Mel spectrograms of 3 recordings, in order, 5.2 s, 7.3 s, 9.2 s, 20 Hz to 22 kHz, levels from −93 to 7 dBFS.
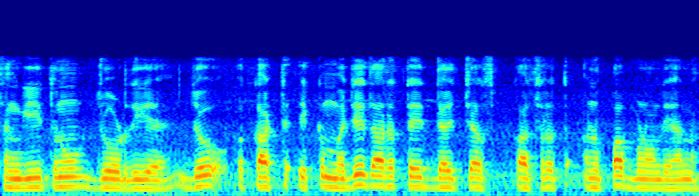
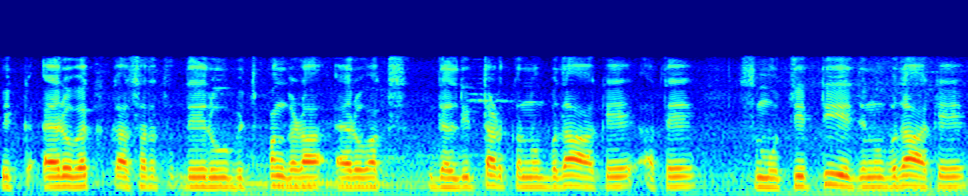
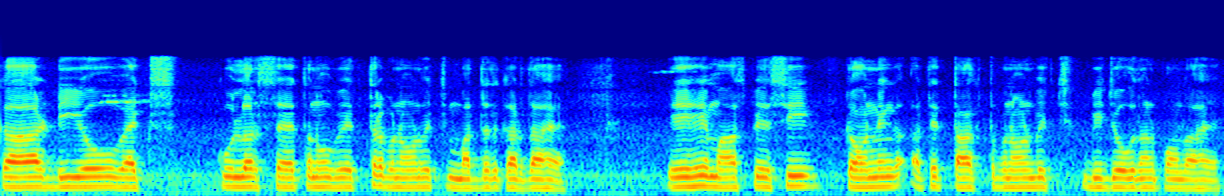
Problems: background conversations at intervals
